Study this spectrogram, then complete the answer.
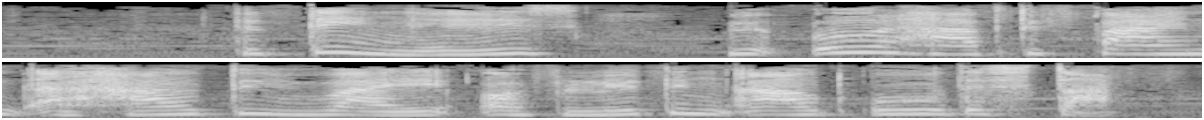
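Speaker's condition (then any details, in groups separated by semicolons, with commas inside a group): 97% hearing loss, severe; 97% hearing loss since childhood, struggled understanding in hearing school, cochlear implants for last 6 years; hearing brought up to 80% with cochlear implants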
